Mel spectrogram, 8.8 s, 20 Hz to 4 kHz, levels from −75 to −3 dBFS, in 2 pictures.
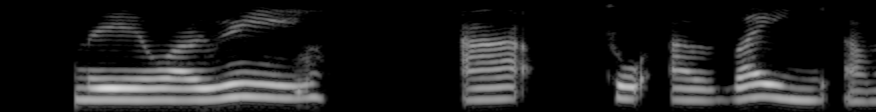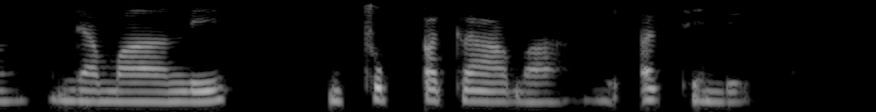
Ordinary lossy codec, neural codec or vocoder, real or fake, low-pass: AAC, 32 kbps; codec, 16 kHz, 4 kbps, X-Codec, WavLM features, trained on Multilingual LibriSpeech; fake; 3.6 kHz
